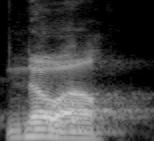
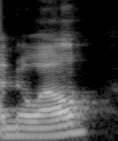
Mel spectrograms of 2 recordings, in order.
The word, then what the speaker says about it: Nowell: himself a career knight how do you say it noel yeah noel the wolves he plays for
